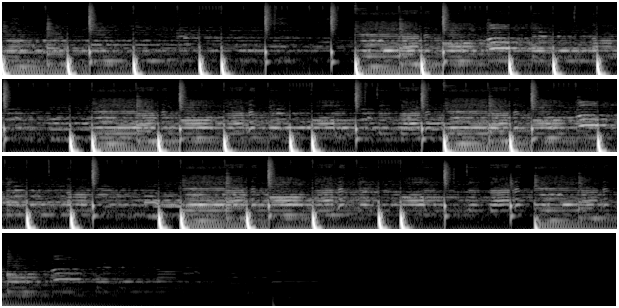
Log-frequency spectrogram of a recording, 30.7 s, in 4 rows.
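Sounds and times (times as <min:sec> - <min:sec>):
beat: 0:00.0 - 0:23.8
vocal samples: 0:00.0 - 0:25.6.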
